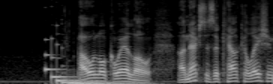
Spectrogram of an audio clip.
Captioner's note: bell chimes, time expires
